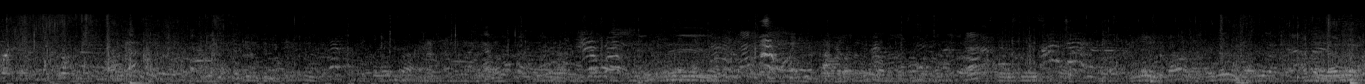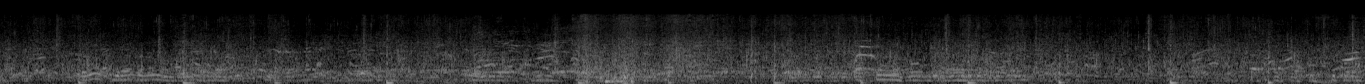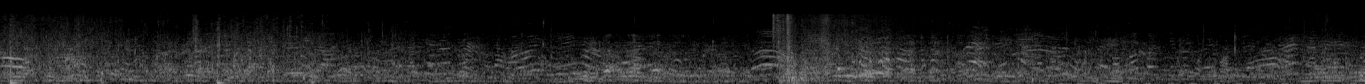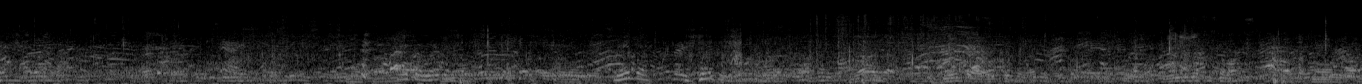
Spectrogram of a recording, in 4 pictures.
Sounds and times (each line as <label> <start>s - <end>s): Splash 0.0s - 2.6s
Water 0.0s - 54.5s
Splash 10.3s - 31.4s
People enjoying 10.8s - 31.2s
Splash 34.9s - 36.8s
People enjoying 35.0s - 38.0s
Splash 47.8s - 51.1s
